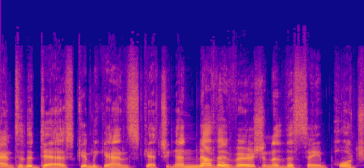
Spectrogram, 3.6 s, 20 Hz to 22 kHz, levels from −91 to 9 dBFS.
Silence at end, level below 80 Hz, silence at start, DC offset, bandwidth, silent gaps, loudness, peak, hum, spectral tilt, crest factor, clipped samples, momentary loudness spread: 0 s; -54 dBFS; 0 s; under 0.1%; 16 kHz; none; -18 LUFS; -2 dBFS; none; -4 dB/octave; 16 dB; under 0.1%; 7 LU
